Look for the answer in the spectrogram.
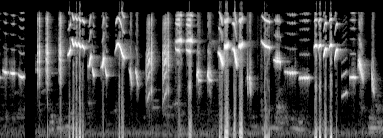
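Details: Little pied flycatcher male, a local Banyuwangi bird, in loud, clear, long song used for tutoring and luring: a fast, dense medley of high chips, twittering notes, dry clicks and slurred whistles with barely a pause.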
